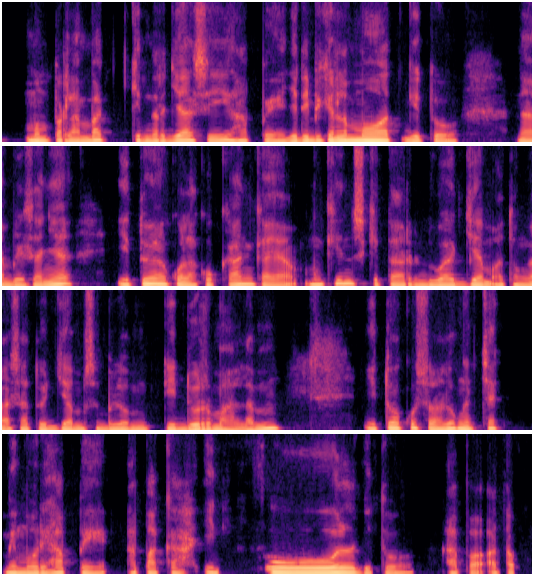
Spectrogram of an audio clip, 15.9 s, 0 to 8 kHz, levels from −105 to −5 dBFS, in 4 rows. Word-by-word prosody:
memperlambat 130 +1 0 0.2
kinerja 120 +3 0
si 140 +2 -1
HP, 115 -4 -4
jadi 120 +1 +1
bikin 130 +1 +3
lemot, 135 0 +7
gitu. 115 -2 -3 0.5
Nah, 115 - -1
biasanya 115 +8 0 0.4
itu 140 +5 +3
yang 160 - +5
aku 130 - +2
lakukan, 125 +4 -2
kayak 110 -2 -4
mungkin 170 +7 -1
sekitar 125 -5 -6
2 115 -1 -1
jam 120 +1 -1
atau 125 0 -6
nggak 120 +1 -4
1 120 -1 -5
jam 115 0 -3
sebelum 120 -1 -4
tidur 115 -1 0
malam, 115 +7 -2 0.6
itu 130 +4 -2
aku 150 +4 -4
selalu 135 +1 +1
ngecek 150 +5 -5 0.3
memori 120 -1 +1
HP, 130 -2 -3 0.2
apakah 125 -3 -6
ini 135 -3 -3 0.2
full 135 -1 +7
gitu, 120 +2 -7 0.3
apa, 115 - -6
atau 120 -1 -6
125 Hz, 145 wpm, -23 LUFS, 115-135 Hz, 0.6 s, lemot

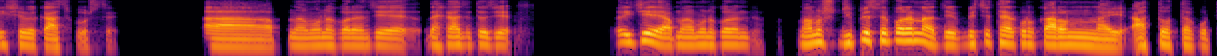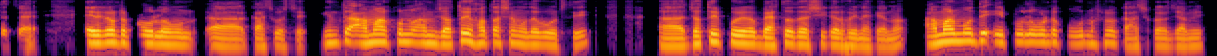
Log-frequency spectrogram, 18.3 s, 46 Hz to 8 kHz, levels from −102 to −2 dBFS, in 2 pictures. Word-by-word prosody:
হিসেবে 135 -1 -3
কাজ 110 -1 +1
করছে। - - -14 0.8
আ - - 0 0.4
আপনার 125 +4 -8
মনে 130 0 -3
করেন 130 -1 -2
যে 130 - -1 0.3
দেখা 135 +1 -3
যেত 130 +2 -13
যে, 130 - -2 0.9
এইযে 180 +3 +4
আপনার 135 0 -4
মনে 135 -1 -3
করেন 140 -1 -1 0.5
মানুষ 165 +4 +1
depress 175 +5 +2
হয়ে 195 -1 +2
পড়ে 195 0 +7
না? - - +4
যে 135 - +1
বেঁচে 145 +3 -4
থাকার 150 -3 +2
কোনো 145 - -2
কারণ 135 0 +5 0.2
নাই, 110 -1 0 0.2
আত্মহত্যা 130 -2 -3
করতে 125 - -8
চায়। - - -5 0.4
এরকম 160 +1 +8
একটা 165 - +1
প্রলোভন 140 -4 +3 0.2
আ - - 0 0.3
কাজ 120 - -2
করছে। 120 -2 -8 0.2
কিন্তু 160 +1 -2
আমার 175 +2 +6
কোন 180 - +1
আমি 155 - +2
যতই 180 +7 +5
হতাশার 160 0 -1
মধ্যে 140 -1 0
পড়ছি, 130 0 -3 0.7
আ - - 0 0.2
যতই 150 +4 +3
পড়ি 160 -3 +6 0.2
ব্যর্থতার 135 +1 +3
শিকার 140 -3 -1
হই 125 - 0
না - - -5
কেন? 110 +1 -4 0.3
আমার 180 +4 +8
মধ্যে 190 0 +4
এই 165 - 0
প্রলোভনটা 170 -1 0
কোন 150 +1 -6
সময় 155 -1 -5
কাজ 115 0 -8
করে 120 -1 -4
যে, 120 - -4
আমি 120 - -5
140 Hz, 200 wpm, -23 LUFS, 130-165 Hz, 0.9 s, এরকম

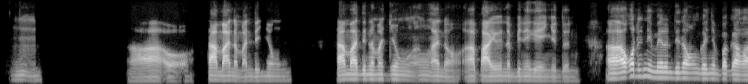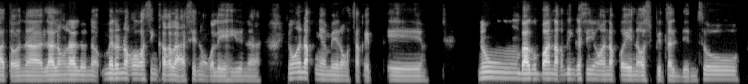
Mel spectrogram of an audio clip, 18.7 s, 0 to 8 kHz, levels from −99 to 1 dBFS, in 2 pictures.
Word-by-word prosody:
Mm. 110 -3 -14 1.1
Ah, 85 +1 0
oo. - - -5 0.2
Tama 110 -1 +7
naman 100 -2 -3
din 95 +1 -7
yung 100 -1 -9 0.7
tama 125 +1 +6
din 125 - -3
naman 125 0 -1
yung 115 -3 -5
ang 115 0 -10
ano, 95 -3 -2
ah, 100 0 +2
payo 100 +1 +6
na 100 - -4
binigay 95 -2 -3
niyo 90 - -7
dun. 85 +1 -12 0.4
Ah, 140 +2 +9
ako 200 +2 +4
rin 200 - -6
eh, 180 - -2
meron 155 -1 0
din 150 - -3
akong 145 -1 +1
ganyang 135 -1 -3
pagkakataon 115 -5 +1
na 110 - +1 0.2
lalong-lalo 115 +1 +1
na 115 - -5
meron 140 +2 -1
ako 130 0 -2
kasing 135 0 -13
kaklase 120 0 0
nong 115 -3 -11
kolehiyo 105 0 -6
na, 95 -1 -10 0.4
yung 150 +2 -2
anak 150 -2 +4
niya 120 -2 -6
merong 110 -1 -5
sakit. - - -8 0.2
Eh, 100 -1 -6 0.7
nong 155 -2 -3
bagong 135 0 +8
panganak 135 -2 +5
din 135 - -7
kasi 130 0 -6
yung 120 - -4
anak 120 -1 -2
ko, 120 - -3
eh, - - +1
na 110 - -3
hospital 110 -1 -7
din, 100 +1 -12
so 120 -1 -6
115 Hz, 185 wpm, -23 LUFS, 100-130 Hz, 1.1 s, Ah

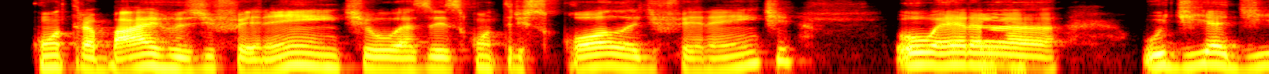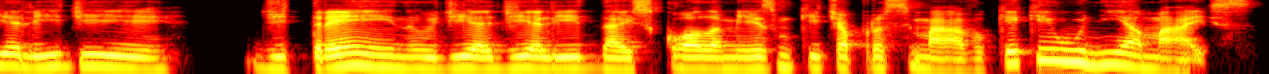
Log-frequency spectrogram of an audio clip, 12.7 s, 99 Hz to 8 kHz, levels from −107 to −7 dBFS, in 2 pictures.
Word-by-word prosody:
contra 150 -1 +1
bairros 145 +1 +6
diferentes 150 +3 -1
ou, 140 -1 0
às 130 0 -1
vezes, 140 -2 -2
contra 145 -2 -8
escolas 150 +3 +2
diferentes? 140 - -6 0.5
Ou 180 0 +4
era 170 -5 +3 0.4
o 165 - +3
dia 170 +3 +1
a - - +1
dia 160 +2 -4
ali 150 +1 -3
de 150 -5 -3 0.4
de 140 -2 -7
treino, 150 0 +2
o 135 - -4
dia 140 +1 -1
a 135 - 0
dia 140 +2 -2
ali 140 0 0
da 135 -1 -2
escola 135 +1 0
mesmo 135 +2 -5
que 145 - -8
te 140 - -4
aproximava? 125 -4 -2
O - - -16
que 190 - -2
que 195 +4 -5
unia 185 -6 0
mais? 135 -2 -3
145 Hz, 165 wpm, -24 LUFS, 135-160 Hz, 0.5 s, bairros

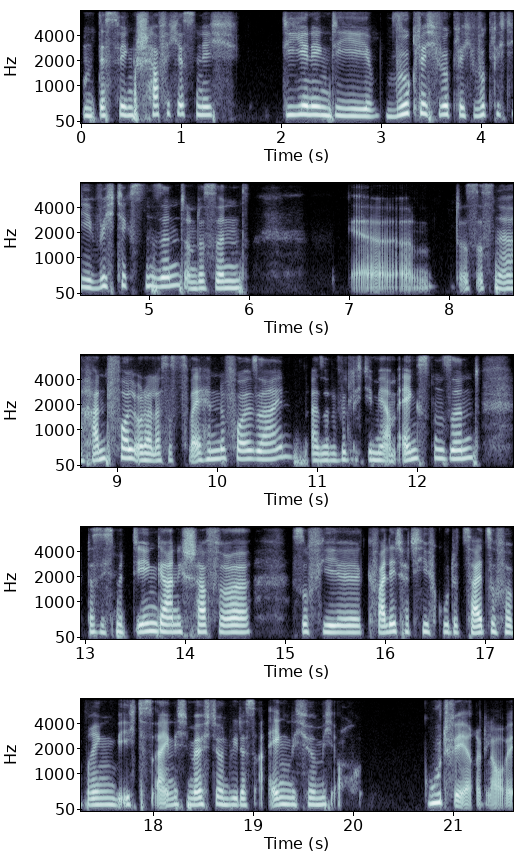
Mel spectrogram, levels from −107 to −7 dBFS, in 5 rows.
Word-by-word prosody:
Und 200 -1 -4
deswegen 210 0 +2
schaffe 235 +2 0
ich - - -12
es 240 -1 +2
nicht, 220 -1 -3 0.5
diejenigen, 225 -1 +4
die 195 -3 0
wirklich, 245 +8 +1
wirklich, 215 -4 0
wirklich 230 +2 -5
die 205 -4 -4
Wichtigsten 245 +1 -2
sind 240 +3 0
und 175 - -4
das 185 -1 +1
sind, 190 +1 0 1.1
ähm - - -9 0.2
das 180 - -4
ist 185 +3 -3
'ne 180 -1 -3
Handvoll 235 +6 +3
oder 185 -1 +3
lass 180 +2 -4
es 190 - -5
2 - - +1
Hände 220 +4 -1
voll 225 -1 0
sein, 220 +6 -1 0.2
also, 185 0 -2
nur 180 0 -8
wirklich 205 0 -7
die 200 - -4
mir 190 0 0
am - - -5
engsten 235 +4 +2
sind, 225 +2 +1 0.4
dass 195 -1 -3
ich's 185 +3 -4
mit 195 - -4
denen 210 +3 +4
gar 195 -2 +6
nicht 195 0 0
schaffe, 190 -1 +3 0.4
so 200 - +1
viel 185 -1 +1
qualitativ 195 0 +1
gute 190 -2 -5
Zeit 175 0 +5
zu 210 - +4
verbringen, 175 -1 -1
wie - - -5
ich 180 - -3
das - - +2
eigentlich 180 +2 -1
möchte 175 +3 +1
und 170 - -2
wie 175 - -2
das 170 -1 +4
eigentlich 180 +1 0
für 175 -1 -1
mich 180 +2 -5
auch - - -17 0.6
gut 220 +3 +2
wäre, - - 0
glaube - - -5
195 Hz, 185 wpm, -22 LUFS, 185-225 Hz, 1.1 s, gar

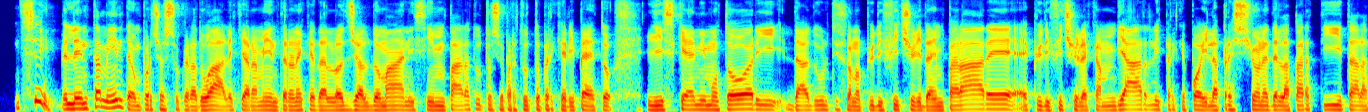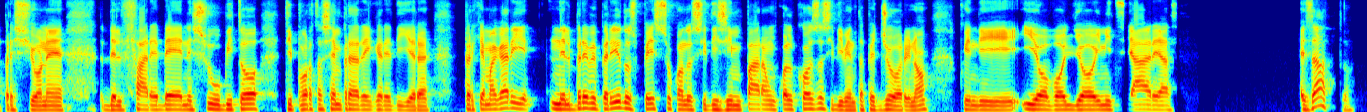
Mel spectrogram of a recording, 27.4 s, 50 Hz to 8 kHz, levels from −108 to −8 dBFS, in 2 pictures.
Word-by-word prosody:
Mh, - - -7
sì. 335 -6 0
E 130 - 0
lentamente, 165 +7 +3
è - - 0
un 105 - -3
processo 120 +1 -2
graduale 110 0 +1
chiaramente, 105 0 0
non 105 0 +1
è 110 - 0
che 110 - -1
dall'oggi 110 +1 +1
al 105 0 +1
domani 110 0 0
si 110 +1 -5
impara 110 +2 -1
tutto, 120 -2 -7
soprattutto 110 +1 -2
perché 115 -1 -3
ripeto, 105 0 -1 0.3
gli 110 -1 +2
schemi 120 +1 0
motori 120 0 +2
da 115 -3 -1
adulti 115 +1 -4
sono 105 -2 -1
più 115 - -4
difficili 110 +1 -1
da 100 - +2
imparare, 130 +5 +2
è - - -1
più 115 - -2
difficile 105 0 0
cambiarli 120 +3 -1
perché 115 -1 -8
poi 110 -1 +1
la 105 0 +1
pressione 110 0 +1
della 110 -1 +1
partita, 115 0 -1
la 105 -1 -2
pressione 110 -1 +1 0.3
del 115 -1 0
fare 115 0 -1
bene 120 0 +2
subito, 130 +1 +2 0.2
ti 130 - -1
porta 125 +2 -2
sempre 130 +1 +1
a - - +3
regredire. 110 -3 -1 0.3
Perché 125 +1 -1
magari 135 0 +1
nel 130 -3 +3
breve 145 +3 +2
periodo 150 +4 +2
spesso 135 +2 -1
quando 125 -2 0
si 120 +2 -1
disimpara 120 +2 0
un 120 -1 -3
qualcosa 130 +3 0
si 130 -3 -3
diventa 110 -1 -1
peggiori, 110 -1 +1
no, 120 +4 0 0.3
quindi 115 -2 +1
io 125 -3 +4
voglio 115 +1 +2
iniziare 120 +1 0
a 115 - -1
s 105 - -17 1.2
Esatto. 115 -3 -2
115 Hz, 160 wpm, -23 LUFS, 110-125 Hz, 1.2 s, io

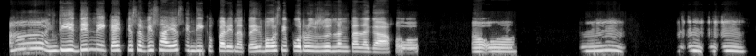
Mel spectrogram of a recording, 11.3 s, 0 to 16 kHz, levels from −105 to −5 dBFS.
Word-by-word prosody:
Ah, 380 +7 -2
hindi 265 +2 -1 0.2
din, 325 +1 +6
eh, 305 - +8
kahit 290 0 +4
nga 300 - -3
sa 300 - +5
Visayas 295 +1 +2
hindi 265 -1 -2
ko 260 - -11
pa 250 -1 +4
rin 245 -2 -1
na-try 220 +2 -1
mostly 270 +2 +2
kasi 280 - -14
puro 260 0 +1
Luzon 245 -1 -1
lang 240 -1 -3
talaga 210 -5 +2
ako, 205 0 -7 0.8
oo. 215 0 -2 1.3
Hmm, 260 +4 -5 1.0
mm 260 - -7
mm. 240 -3 -4
255 Hz, 125 wpm, -20 LUFS, 235-290 Hz, 1.3 s, eh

